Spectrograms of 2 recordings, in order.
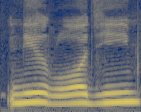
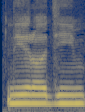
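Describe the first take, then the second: First: The r sound is held and doubled. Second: The r sound is short and single. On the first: The speaker calls it right. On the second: The speaker calls it wrong.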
